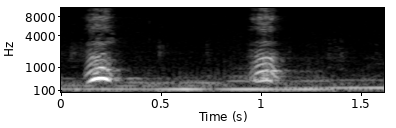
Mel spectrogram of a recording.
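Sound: dog howling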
